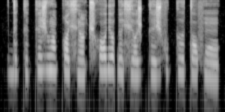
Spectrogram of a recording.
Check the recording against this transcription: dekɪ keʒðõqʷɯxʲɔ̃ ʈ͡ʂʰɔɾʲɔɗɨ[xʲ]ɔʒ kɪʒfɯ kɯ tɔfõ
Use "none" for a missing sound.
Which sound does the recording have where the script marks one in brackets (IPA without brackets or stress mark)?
xʲ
